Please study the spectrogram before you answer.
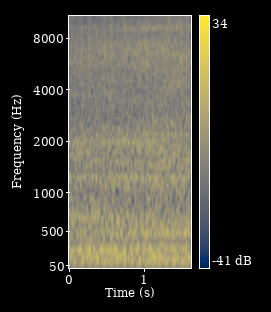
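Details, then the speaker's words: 1996 Ford F-150 4.9L straight-six, running after first start-up following reassembly with manifolds, valvetrain and non-adjustable rockers reinstalled: smooth, even idle with steady rumble; lifter noise gone once oil pressure pumped the lifters up, running healthy. "all right guys so here you can hear it the lifter noise went away finally got enough oil pressure pumped them all up uh it's running great everything's looking good"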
